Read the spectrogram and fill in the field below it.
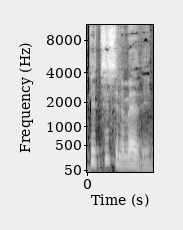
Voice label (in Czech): berberština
